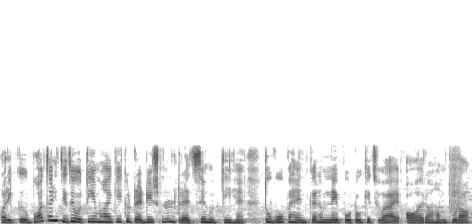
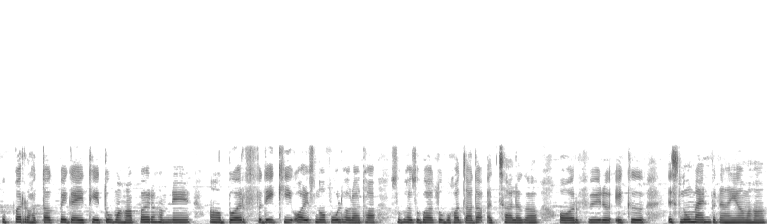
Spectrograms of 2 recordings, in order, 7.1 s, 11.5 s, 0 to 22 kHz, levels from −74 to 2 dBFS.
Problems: constant background noise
